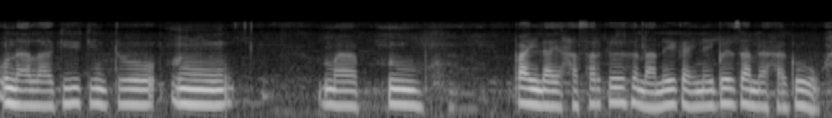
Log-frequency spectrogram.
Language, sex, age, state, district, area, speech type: Bodo, female, 60+, Assam, Baksa, urban, spontaneous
